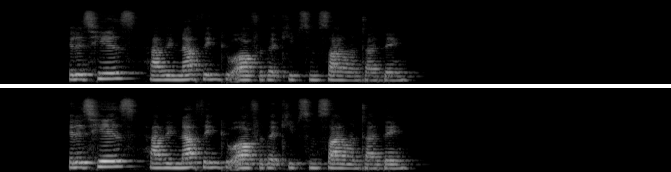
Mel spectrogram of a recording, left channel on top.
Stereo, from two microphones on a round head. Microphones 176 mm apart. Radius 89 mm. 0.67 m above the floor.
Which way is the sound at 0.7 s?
10° right (ahead or behind).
